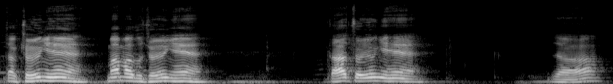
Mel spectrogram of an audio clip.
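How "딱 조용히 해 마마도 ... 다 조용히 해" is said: loud, firm telling-off; scolding. Real, not acted. Speaker hushing the household while filming YouTube, scolding. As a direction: hush them loudly and firmly.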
